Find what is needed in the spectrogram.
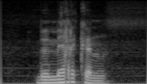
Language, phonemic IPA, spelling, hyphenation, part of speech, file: Dutch, /bəˈmɛrkə(n)/, bemerken, be‧mer‧ken, verb, Nl-bemerken.ogg
- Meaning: to notice; to take notice of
